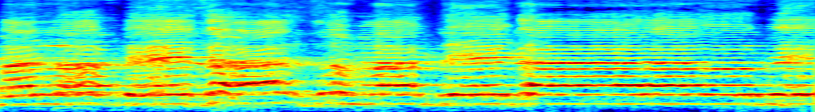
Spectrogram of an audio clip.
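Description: Voices chanting an Islamic zikr (dhikr) in a melodic line, ending on one long held note.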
